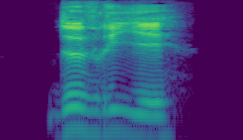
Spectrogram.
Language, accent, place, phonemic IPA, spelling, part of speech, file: French, France, Lyon, /də.vʁi.je/, devriez, verb, LL-Q150 (fra)-devriez.wav
- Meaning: second-person plural conditional of devoir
